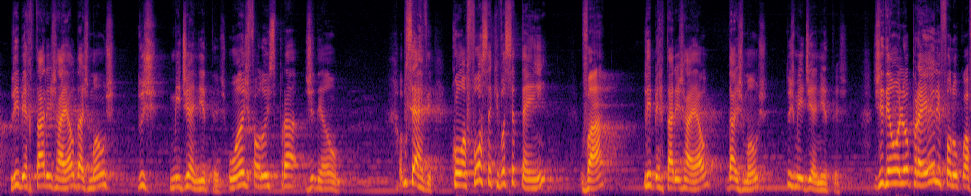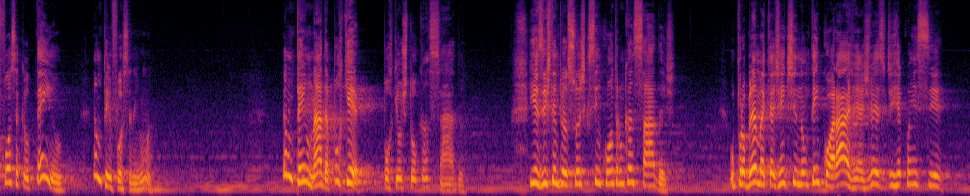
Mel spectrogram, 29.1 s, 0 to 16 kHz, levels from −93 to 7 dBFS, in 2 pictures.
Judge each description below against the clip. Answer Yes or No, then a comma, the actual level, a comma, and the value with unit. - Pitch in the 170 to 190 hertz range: Yes, medium, 185 Hz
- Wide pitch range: Yes, wide, 8.3 semitones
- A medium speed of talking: Yes, average, 150 wpm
